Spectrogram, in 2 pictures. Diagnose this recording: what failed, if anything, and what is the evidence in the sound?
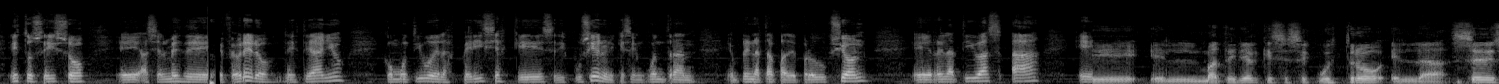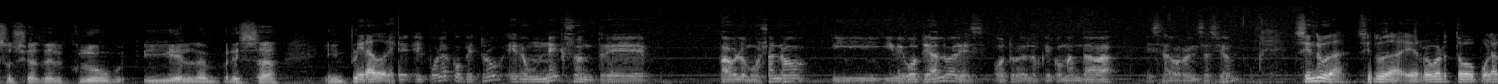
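Damaged data in a compressed stream, at the codec or storage stage, appears three times: 2.05 to 2.21 s, 22.62 to 22.69 s and 28.67 to 28.73 s. Each is a short chirp or blip where the decoder misreads corrupted frames, loses sync and hunts for the next valid header. The first adds about 24 ms to the timeline. On a spectrogram these show as brief broadband smears or vertical streaks; the waveform has an abrupt discontinuity at each edge.

A section at the wrong speed runs from 10.92 to 18.57 s, played at 0.65 times the original rate, so pitch and tempo drop together by roughly seven semitones and the sound turns deep and slow, changing abruptly at both boundaries. The likely cause is a playback or editing stage applying the wrong clock to that segment. On a spectrogram every harmonic shifts down proportionally and features stretch in time; in the waveform, periods lengthen visibly.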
